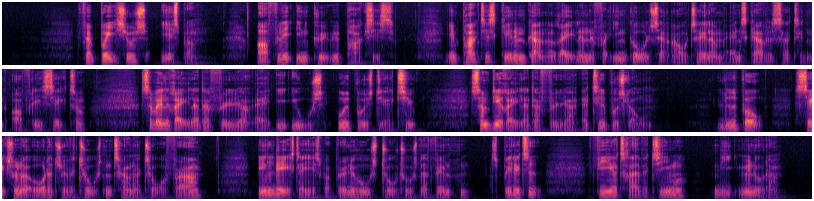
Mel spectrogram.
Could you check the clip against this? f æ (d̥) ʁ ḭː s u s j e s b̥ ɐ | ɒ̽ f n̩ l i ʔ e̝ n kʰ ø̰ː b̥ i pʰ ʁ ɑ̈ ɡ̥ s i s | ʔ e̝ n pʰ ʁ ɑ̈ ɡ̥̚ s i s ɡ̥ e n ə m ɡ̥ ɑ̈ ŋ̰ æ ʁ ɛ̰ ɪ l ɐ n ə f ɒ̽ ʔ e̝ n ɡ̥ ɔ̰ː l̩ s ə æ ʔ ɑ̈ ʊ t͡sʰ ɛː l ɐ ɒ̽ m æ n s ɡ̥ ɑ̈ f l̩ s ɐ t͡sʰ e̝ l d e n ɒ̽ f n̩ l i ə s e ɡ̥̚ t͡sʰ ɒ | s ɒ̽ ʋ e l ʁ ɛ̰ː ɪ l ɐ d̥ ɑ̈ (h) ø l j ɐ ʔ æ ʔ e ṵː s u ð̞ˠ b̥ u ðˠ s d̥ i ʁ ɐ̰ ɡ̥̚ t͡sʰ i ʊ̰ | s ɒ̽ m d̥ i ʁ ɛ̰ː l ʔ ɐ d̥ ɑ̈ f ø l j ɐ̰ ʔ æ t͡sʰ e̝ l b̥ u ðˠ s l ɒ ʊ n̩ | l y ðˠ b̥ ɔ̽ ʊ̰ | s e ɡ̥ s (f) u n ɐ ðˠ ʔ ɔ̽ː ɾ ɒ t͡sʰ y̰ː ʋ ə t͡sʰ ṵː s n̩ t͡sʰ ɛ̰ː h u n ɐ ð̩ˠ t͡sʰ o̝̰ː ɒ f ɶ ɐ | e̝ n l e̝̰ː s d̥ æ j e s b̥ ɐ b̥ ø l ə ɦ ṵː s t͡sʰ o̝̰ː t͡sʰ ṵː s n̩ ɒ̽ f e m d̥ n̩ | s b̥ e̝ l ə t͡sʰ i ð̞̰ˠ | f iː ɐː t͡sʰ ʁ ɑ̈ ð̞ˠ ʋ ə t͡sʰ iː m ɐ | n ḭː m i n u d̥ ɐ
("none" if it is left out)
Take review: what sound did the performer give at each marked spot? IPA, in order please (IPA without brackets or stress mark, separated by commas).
b̥, f, h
